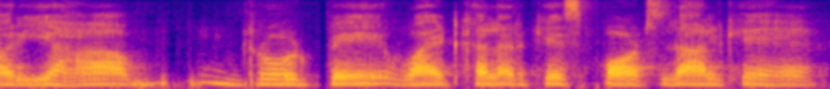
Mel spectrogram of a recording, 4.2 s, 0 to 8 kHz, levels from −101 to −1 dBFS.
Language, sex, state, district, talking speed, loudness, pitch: Hindi, male, Telangana, Hyderabad, 145 wpm, -18 LUFS, 150 Hz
